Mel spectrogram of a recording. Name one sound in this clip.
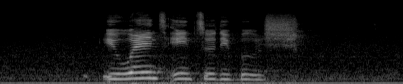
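A young girl speaks clearly into a microphone through loudspeakers.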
